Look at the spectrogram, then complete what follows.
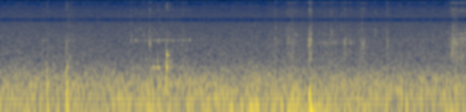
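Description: Faint, muffled low rumble of river water picked up by a camera held underwater, with a few soft clicks and knocks. Near the end the camera comes up out of the water and a short splashing hiss starts.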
